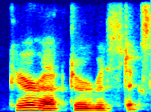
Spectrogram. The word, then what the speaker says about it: characteristics: a little bit longer so what do we need to know here care even though it's spelled with ch just sounds the same as this word care care and then even though this is spelled like act I don't really say characteristics I said Kara character so that's a case where because this syllable is unstressed it's very short and it's basically just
